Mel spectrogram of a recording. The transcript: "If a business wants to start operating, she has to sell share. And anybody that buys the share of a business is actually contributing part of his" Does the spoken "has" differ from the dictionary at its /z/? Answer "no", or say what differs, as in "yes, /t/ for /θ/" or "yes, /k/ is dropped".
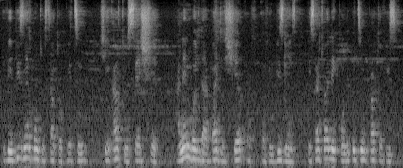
yes, /s/ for /z/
